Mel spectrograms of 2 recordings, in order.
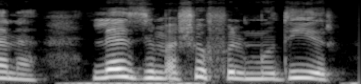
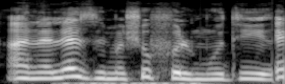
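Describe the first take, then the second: First: Said in the usual way. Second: Insistent raised voice demanding the manager; retold yelling. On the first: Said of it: "يا فندم". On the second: Woman yelling at the clerk, demanding the manager, raised. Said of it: "وفضلت أزعق فيها".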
